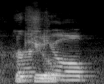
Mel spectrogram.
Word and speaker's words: Hercule: Hercule Poirot.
